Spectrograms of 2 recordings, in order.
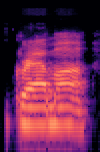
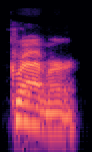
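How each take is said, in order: First: The R sounds are dropped. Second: The R sounds are clearly pronounced.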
